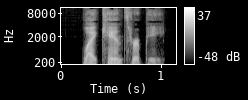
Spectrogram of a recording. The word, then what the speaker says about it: lycanthropy: Lycanthropy.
